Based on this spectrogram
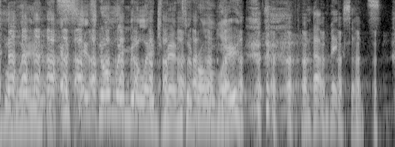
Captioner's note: laughs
